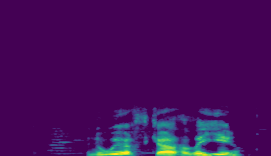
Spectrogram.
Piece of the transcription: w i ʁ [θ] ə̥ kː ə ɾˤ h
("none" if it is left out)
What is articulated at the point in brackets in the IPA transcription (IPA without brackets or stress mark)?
θ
